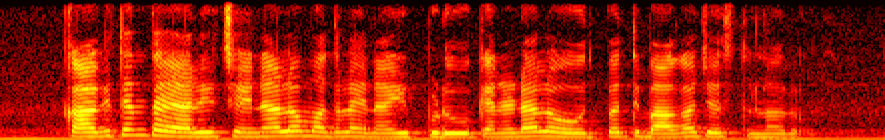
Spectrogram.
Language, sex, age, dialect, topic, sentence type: Telugu, female, 60-100, Utterandhra, agriculture, statement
